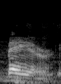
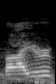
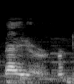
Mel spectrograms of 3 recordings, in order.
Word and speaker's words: Meijer: Yeah, Mayer. It's not, I always want to pronounce it Meyer because of the I, but it is Mayer.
